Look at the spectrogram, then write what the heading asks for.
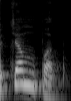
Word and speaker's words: चंपत: लेकिन यहाँ पर पढ़ा जाता है इसको चंपत। यहाँ जो बिंदु है इसका उच्चारण आधा म की तरह होता है, म की तरह होता है।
